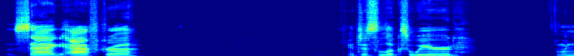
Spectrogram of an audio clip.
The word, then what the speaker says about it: SAG-AFTRA: SAG-AFTRA is pronounced SAG-AFTRA.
